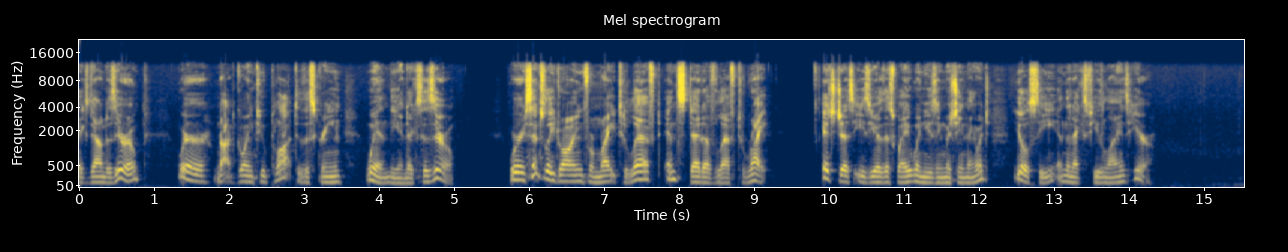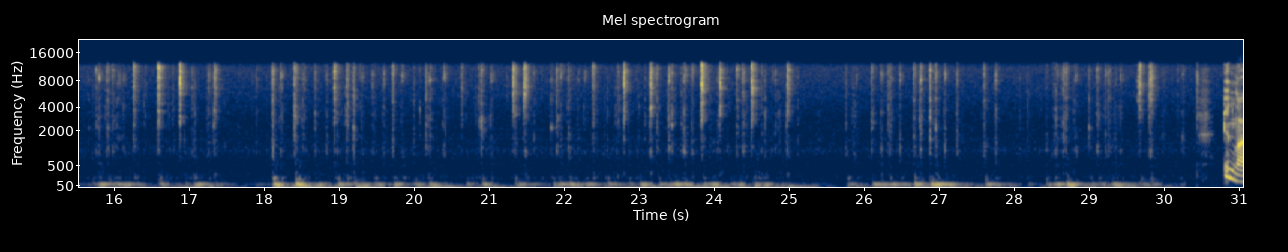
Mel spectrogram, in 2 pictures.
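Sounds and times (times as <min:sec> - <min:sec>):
typing on computer keyboard: 0:15.6 - 0:17.5, 0:18.1 - 0:25.1, 0:25.7 - 0:30.0.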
